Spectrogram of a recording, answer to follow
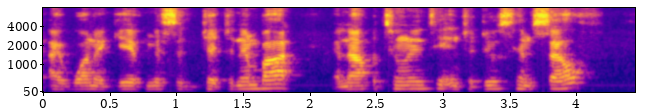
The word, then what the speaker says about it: Njinimbot: Again, my name is Njinimbot, and the N is silent. In my last name, it's not pronounced.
